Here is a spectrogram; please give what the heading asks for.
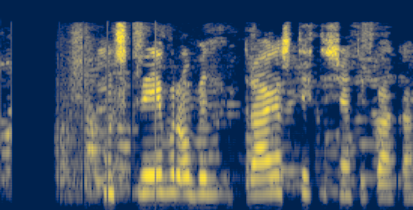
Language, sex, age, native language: Icelandic, female, 13, Polish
